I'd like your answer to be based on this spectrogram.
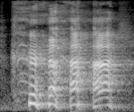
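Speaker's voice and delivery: real burst of laughter; laughing. Real, not acted. Laughing at his own Spider-Man bit. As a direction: break into a laugh.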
